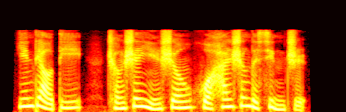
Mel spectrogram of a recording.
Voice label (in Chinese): 配音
